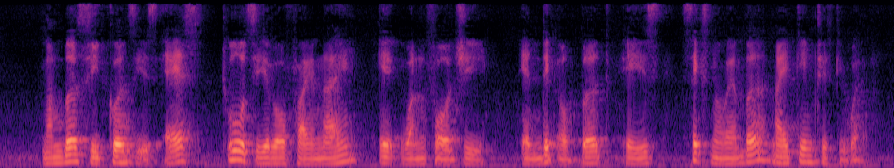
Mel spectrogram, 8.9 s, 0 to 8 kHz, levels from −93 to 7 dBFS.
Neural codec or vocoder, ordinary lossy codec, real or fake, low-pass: codec, 16 kHz, 1.1 kbps, Voila-Tokenizer; none; fake; none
